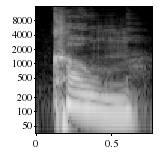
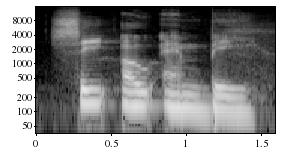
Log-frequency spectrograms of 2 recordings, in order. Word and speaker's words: comb: Comb. C-O-M-B. Comb. That word often gets mispronounced, doesn't it?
